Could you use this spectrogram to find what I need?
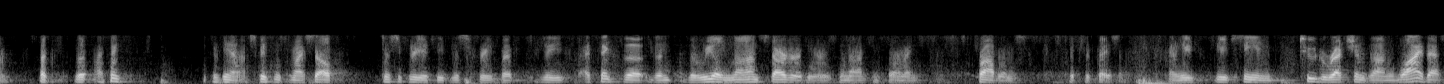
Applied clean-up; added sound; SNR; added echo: neural separator model SepFormer DNS4.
